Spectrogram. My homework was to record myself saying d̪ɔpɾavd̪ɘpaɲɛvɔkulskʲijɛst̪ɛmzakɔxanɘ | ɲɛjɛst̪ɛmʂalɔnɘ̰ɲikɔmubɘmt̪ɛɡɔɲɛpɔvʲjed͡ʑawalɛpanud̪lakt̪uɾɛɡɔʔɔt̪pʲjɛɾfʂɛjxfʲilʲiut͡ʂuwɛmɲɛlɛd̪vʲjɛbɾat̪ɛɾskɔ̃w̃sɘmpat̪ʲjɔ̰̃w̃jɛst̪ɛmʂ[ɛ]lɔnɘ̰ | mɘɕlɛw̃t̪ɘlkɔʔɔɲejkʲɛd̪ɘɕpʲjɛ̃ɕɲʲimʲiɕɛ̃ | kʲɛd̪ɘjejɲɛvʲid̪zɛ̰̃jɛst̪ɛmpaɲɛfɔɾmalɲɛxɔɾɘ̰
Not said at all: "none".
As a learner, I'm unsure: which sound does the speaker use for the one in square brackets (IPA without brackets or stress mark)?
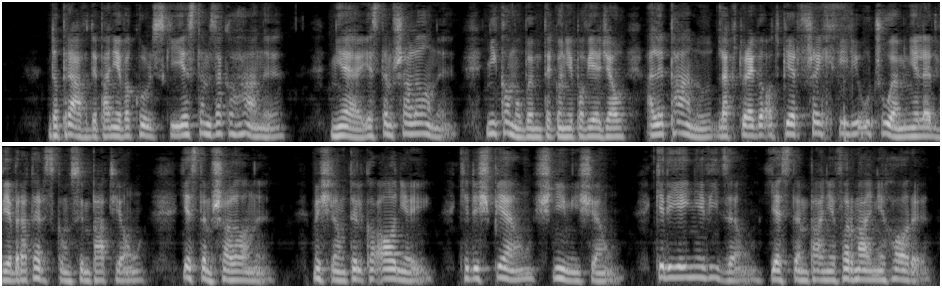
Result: a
